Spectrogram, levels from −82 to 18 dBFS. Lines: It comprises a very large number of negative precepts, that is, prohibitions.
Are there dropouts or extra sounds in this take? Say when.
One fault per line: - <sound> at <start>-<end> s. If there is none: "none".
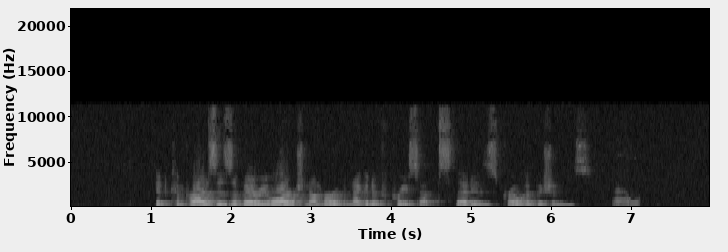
- bark at 6.8-7.1 s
